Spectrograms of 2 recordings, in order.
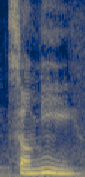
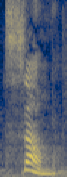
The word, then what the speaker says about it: some: But Do you pronounce both of them when you say the word? You don't say sami, okay? You say some. So you don't pronounce both of them. This is different, the E at the end. It changes the sound of this one. So this one we don't pronounce it.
